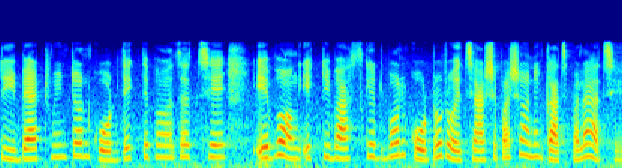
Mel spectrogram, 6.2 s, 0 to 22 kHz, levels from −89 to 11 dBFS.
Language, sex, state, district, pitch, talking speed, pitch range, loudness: Bengali, female, Bihar, Katihar, 260 Hz, 155 wpm, 235-285 Hz, -17 LUFS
